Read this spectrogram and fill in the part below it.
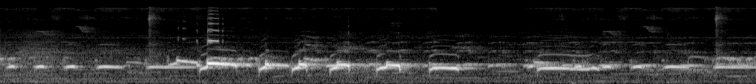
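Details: Zebra dove of the Bangkok type singing steadily, meant to prompt other perkutut to sing. Clear, soft cooing notes repeat in quick, bouncing bursts, some stepping upward, with a faint hiss behind.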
